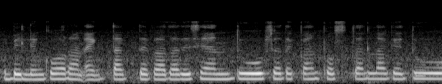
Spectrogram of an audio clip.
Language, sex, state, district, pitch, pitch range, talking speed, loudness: Chakma, female, Tripura, Dhalai, 250 Hz, 235-255 Hz, 165 wpm, -17 LUFS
